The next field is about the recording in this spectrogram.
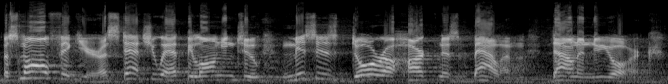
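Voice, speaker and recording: A man acts out a fussy, excitable insurance man for a radio play. His voice is high and very bright, swooping as he frets in prim, emphatic phrases. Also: unhurried, full character voice. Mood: fussy, earnest. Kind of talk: old-time radio detective drama acting. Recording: echoey hall, live stage performance.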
